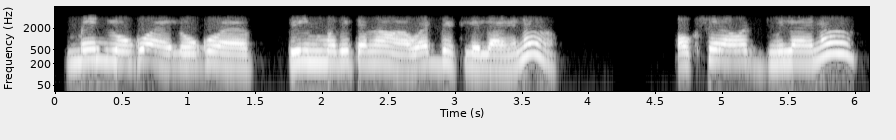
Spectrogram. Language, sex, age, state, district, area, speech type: Marathi, female, 45-60, Maharashtra, Mumbai Suburban, urban, conversation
